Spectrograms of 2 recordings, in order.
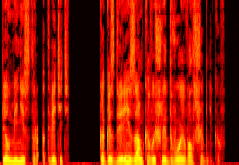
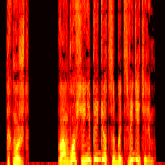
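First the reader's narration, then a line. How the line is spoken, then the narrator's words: Ardent exclamation. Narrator (Russian): с жаром воскликнул Рон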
